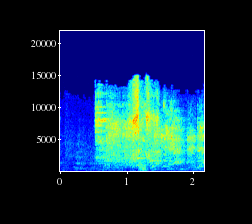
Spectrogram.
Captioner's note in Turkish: Papağan sesi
